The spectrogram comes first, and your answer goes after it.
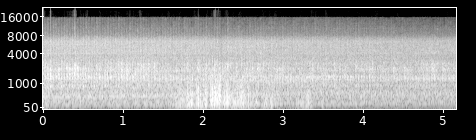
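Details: Toyota 4B diesel, cold start: hard rapid knock of about four beats a second over the clatter, strong until the glow plugs work, and it began after injection pump repair (plunger pair and nozzle replaced); timing adjustment has not cured it, cause unclear.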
